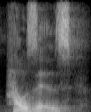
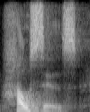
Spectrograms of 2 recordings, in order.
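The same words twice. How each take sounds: First: The first S is voiced like a Z. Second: The first S is unvoiced like an S. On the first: The speaker calls it right. "like the letter Z" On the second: The speaker calls it wrong. "we don't say houses. It's not wrong to say that"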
